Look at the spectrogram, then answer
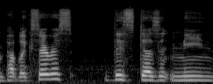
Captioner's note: speaking French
